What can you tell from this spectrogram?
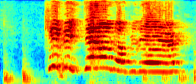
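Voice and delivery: full-voiced yell at the neighbors; shout. Real, not acted. Yelling through the wall at noisy neighbors, loud.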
